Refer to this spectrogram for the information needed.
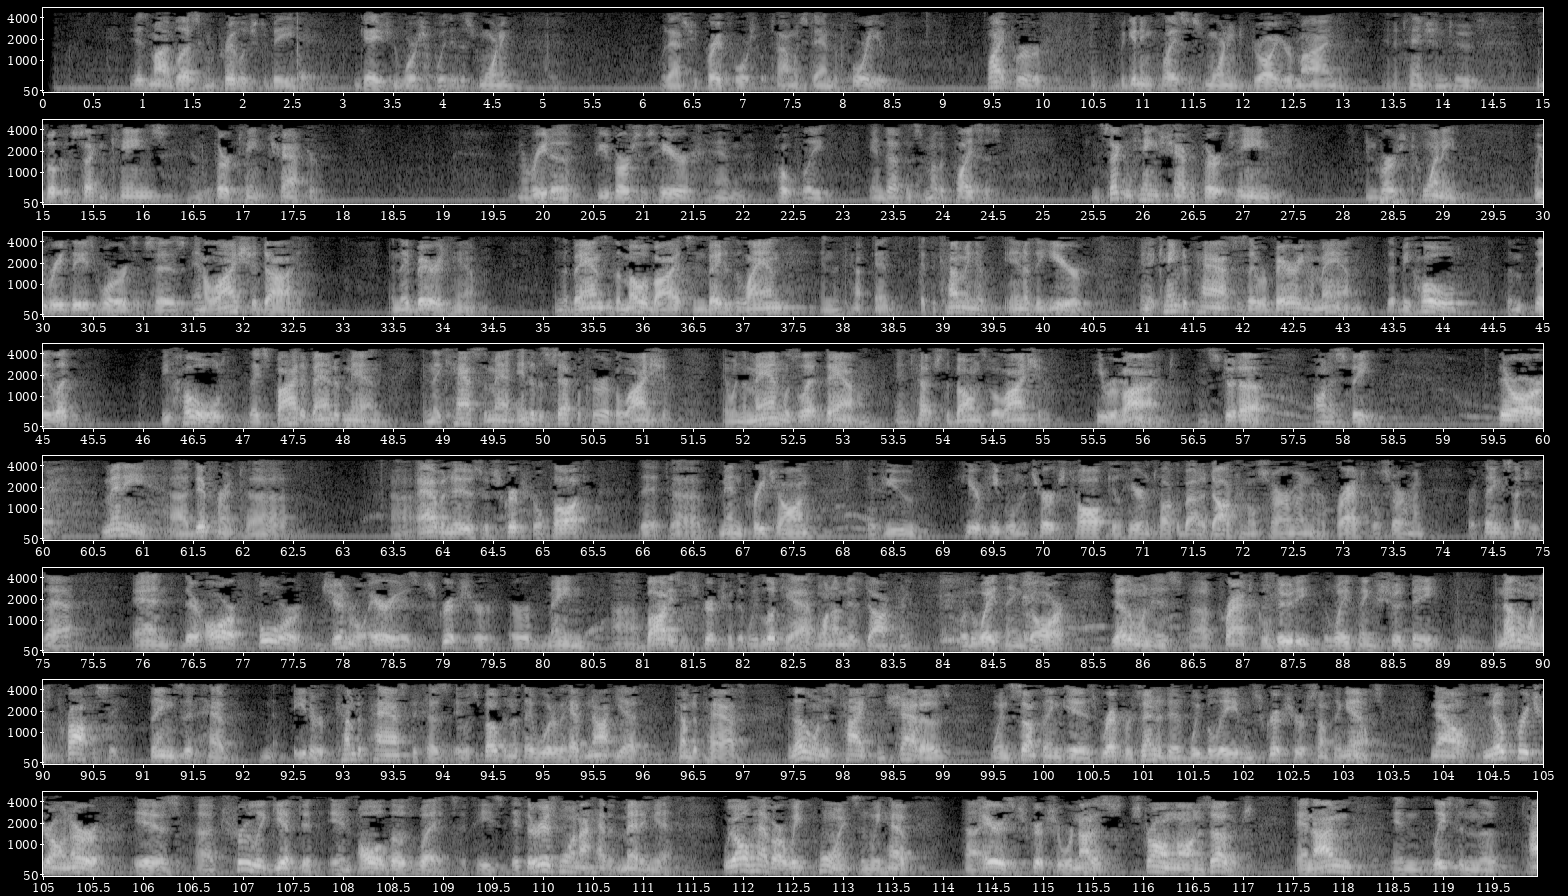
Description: Cool Springs PBC Sunday Morning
